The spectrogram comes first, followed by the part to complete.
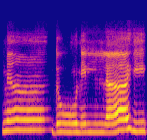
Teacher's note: اللہ کے نام سے پہلے زیر ہے. اب اس میں اللہ کے نام میں جو لام ہے اسے ہیوی نہیں کرنا، باریک کرنا ہے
